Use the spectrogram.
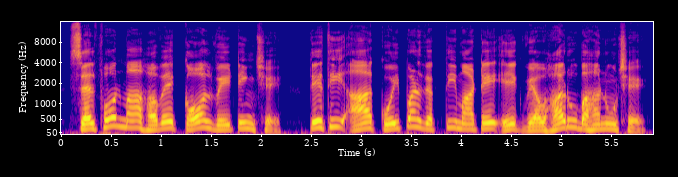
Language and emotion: Gujarati, neutral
